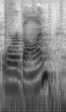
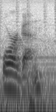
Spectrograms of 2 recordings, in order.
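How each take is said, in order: First: The last syllable has an O vowel sound. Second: The last syllable has a U vowel sound. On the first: The speaker calls it wrong. "incorrectly pronounce the state and say Oregon because of the O at the end" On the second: The speaker calls it right. "correctly pronounced more with a U sound"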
